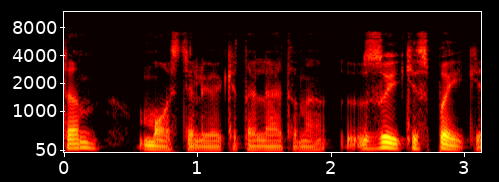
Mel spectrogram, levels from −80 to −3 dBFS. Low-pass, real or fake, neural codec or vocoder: 7.2 kHz; real; none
